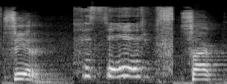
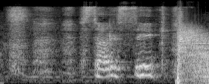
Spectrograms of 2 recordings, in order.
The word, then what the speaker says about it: sirsak: Ini apa bacanya ini? Ini A. Ini baca. Huruf S ini. Sir. Sak. Dibaca. Sarsik.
